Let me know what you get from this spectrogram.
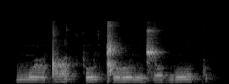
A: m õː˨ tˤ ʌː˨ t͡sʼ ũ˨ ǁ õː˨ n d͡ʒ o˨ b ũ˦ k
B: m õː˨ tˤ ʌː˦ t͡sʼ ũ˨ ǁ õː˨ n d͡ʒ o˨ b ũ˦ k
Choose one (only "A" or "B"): B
